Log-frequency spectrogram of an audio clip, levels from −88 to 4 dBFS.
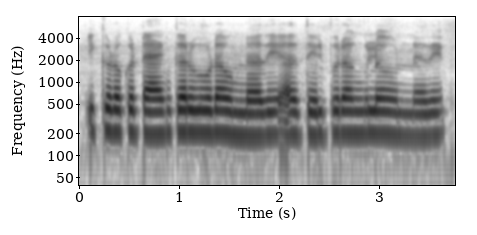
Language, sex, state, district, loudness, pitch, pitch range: Telugu, female, Telangana, Mahabubabad, -15 LUFS, 200 Hz, 195-205 Hz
